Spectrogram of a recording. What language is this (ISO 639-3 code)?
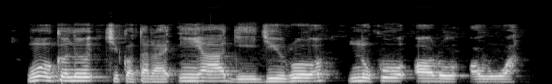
ibo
